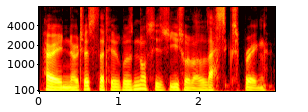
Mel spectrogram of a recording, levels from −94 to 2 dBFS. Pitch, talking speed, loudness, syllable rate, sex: 100 Hz, 205 wpm, -21 LUFS, 5.9 syllables/s, male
